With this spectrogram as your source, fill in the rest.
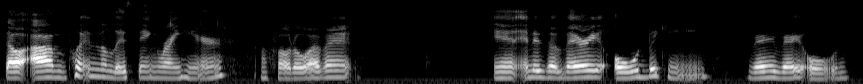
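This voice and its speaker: A young woman who runs her own bikini business, telling her story in a casual vlog, repeating herself and rising higher as her frustration builds. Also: steady tone, unhurried, gravelly, a little mellow, lo-fi sound. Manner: exasperated, repetitive, rises in pitch when frustrated. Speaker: small business owner, bikini designer.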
